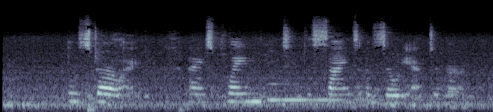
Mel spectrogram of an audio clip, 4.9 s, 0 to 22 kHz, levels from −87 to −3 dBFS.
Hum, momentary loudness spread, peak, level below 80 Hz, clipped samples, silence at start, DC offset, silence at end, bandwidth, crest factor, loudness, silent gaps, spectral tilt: none; 16 LU; -10 dBFS; -54 dBFS; under 0.1%; 0.05 s; under 0.1%; 0 s; 13 kHz; 20 dB; -29 LUFS; none; -3 dB/octave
